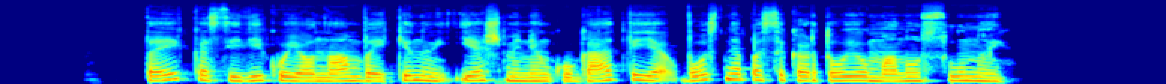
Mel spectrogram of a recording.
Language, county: Lithuanian, Marijampolė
